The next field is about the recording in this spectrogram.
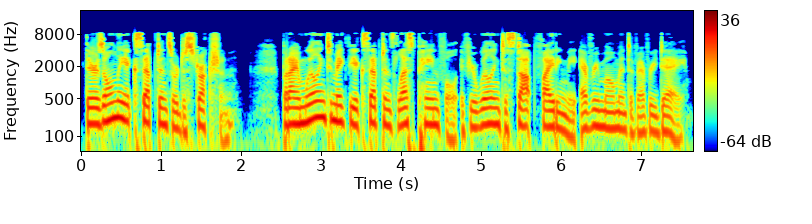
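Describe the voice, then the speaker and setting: Man voicing an ancient cunning devourer, animated pitch. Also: fast talker, no room sound, lightly acted. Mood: grim, insistent. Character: ancient devouring entity, cunning, hungry, bargaining.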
